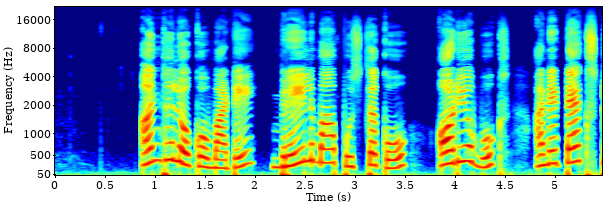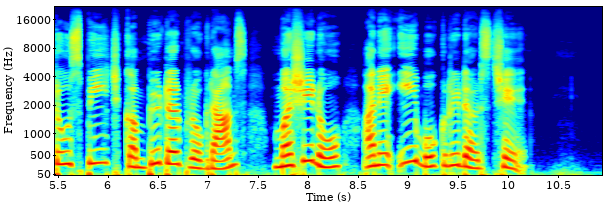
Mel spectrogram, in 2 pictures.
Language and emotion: Gujarati, neutral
